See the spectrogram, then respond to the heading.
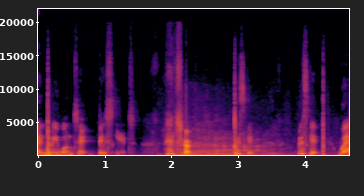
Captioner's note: laughter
